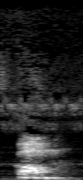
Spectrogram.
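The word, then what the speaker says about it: comb: है साइलेंट होता है एम के तुरंत बाद अगर बी आएगा कभी भी तो क्या होगा बी साइलेंट होगा तो इसे हम पढ़ते हैं काम क्या पढ़ते है काम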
